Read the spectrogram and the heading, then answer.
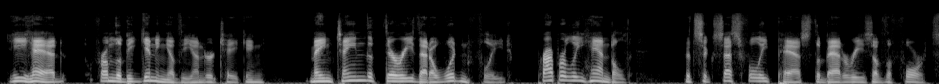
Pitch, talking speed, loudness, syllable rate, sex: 125 Hz, 160 wpm, -22 LUFS, 5.4 syllables/s, male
